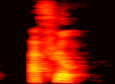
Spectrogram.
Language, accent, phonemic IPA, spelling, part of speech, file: French, France, /a flo/, à flot, prepositional phrase, LL-Q150 (fra)-à flot.wav
- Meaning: 1. afloat, buoyant 2. above water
